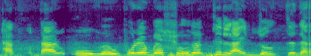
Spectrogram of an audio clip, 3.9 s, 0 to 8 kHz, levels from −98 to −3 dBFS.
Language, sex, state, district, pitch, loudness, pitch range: Bengali, female, West Bengal, Paschim Medinipur, 210 Hz, -15 LUFS, 190-235 Hz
